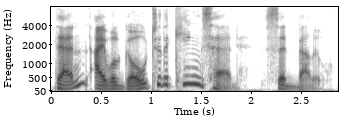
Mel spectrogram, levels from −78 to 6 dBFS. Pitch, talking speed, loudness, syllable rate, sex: 145 Hz, 210 wpm, -23 LUFS, 4.7 syllables/s, male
